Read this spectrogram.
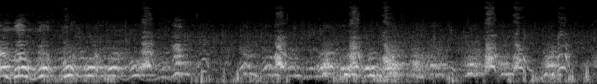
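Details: Dog giving rapid, almost continuous barking with strong tonal yelps, a real recording offered to toddlers learning animal noises; the barks run together with little pause.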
